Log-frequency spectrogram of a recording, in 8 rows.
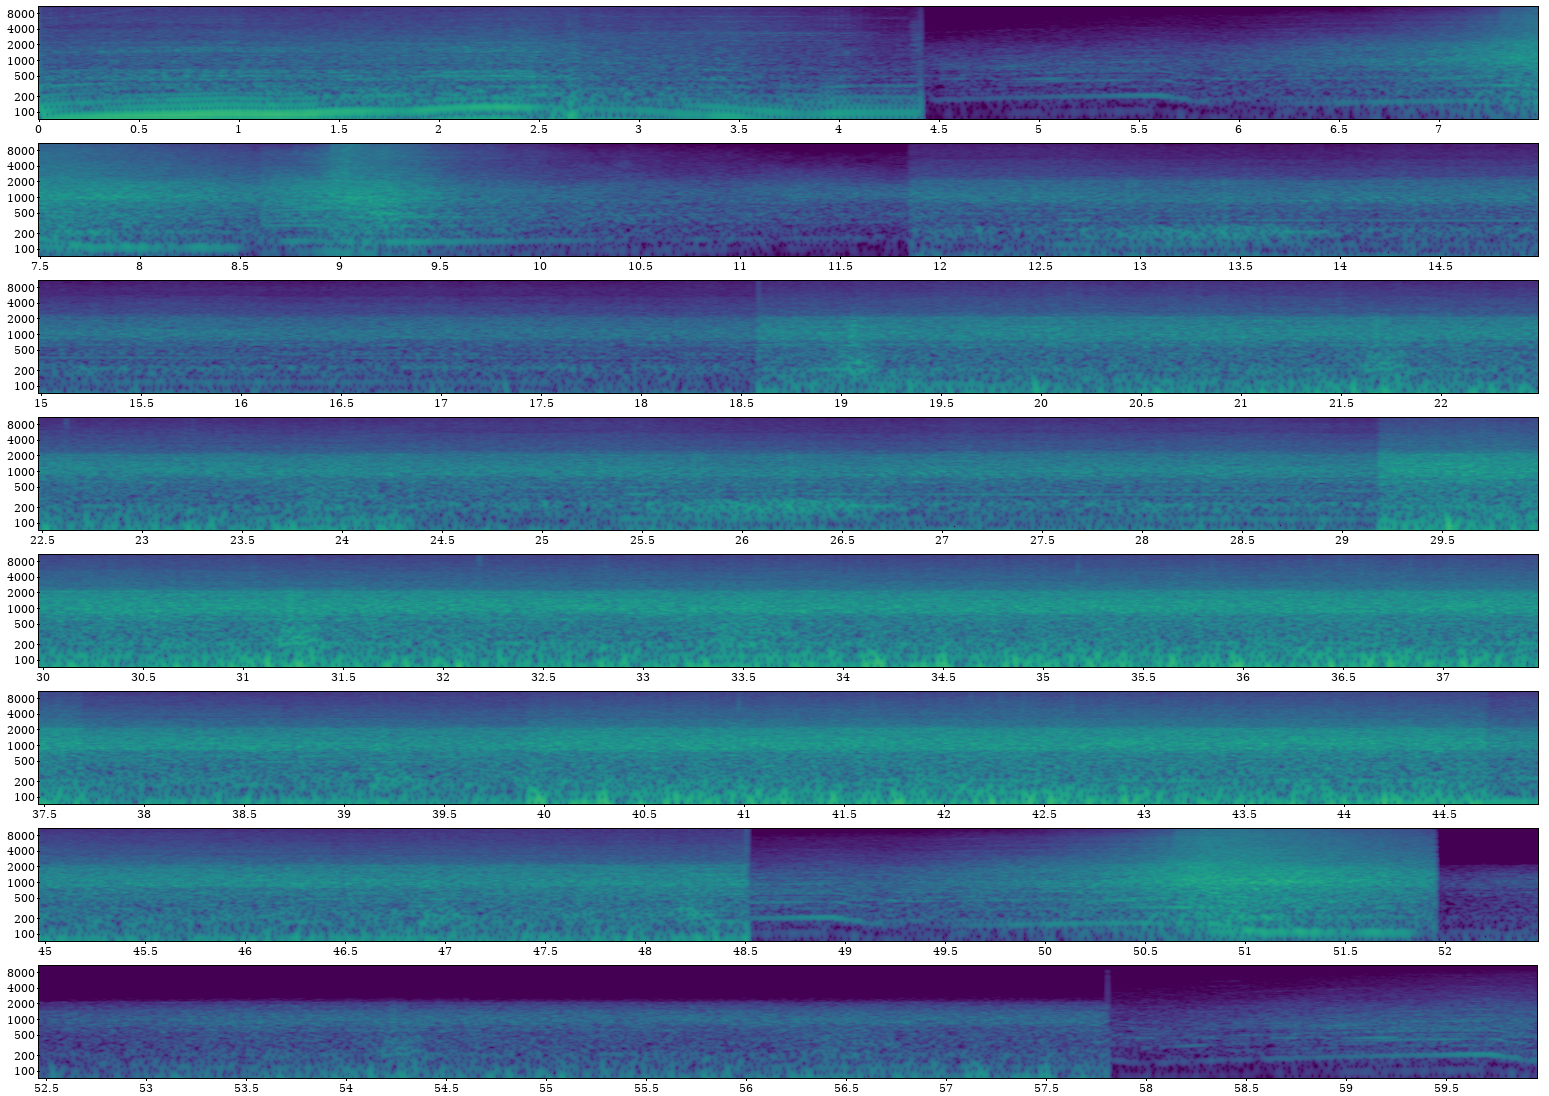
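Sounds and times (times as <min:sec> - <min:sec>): tyre and road rumble: 0:00.0 - 0:04.4, 0:11.9 - 0:52.0
car passing whoosh: 0:00.0 - 0:14.0, 0:18.6 - 0:52.0.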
